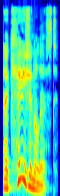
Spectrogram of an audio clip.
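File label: "occasionalist", British English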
